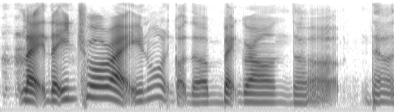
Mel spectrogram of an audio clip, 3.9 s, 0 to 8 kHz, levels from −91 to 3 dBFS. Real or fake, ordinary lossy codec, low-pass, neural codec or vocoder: real; none; 7.2 kHz; none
